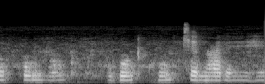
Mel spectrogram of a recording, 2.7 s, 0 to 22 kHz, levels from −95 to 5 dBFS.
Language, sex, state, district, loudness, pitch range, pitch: Hindi, female, Chandigarh, Chandigarh, -21 LUFS, 185-190 Hz, 185 Hz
